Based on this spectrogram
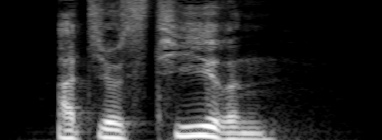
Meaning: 1. to set, adjust 2. to dress, equip 3. to prepare for a specific purpose 4. to fix
- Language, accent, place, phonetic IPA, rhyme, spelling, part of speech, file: German, Germany, Berlin, [atjʊsˈtiːʁən], -iːʁən, adjustieren, verb, De-adjustieren.ogg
